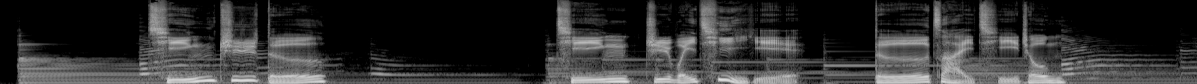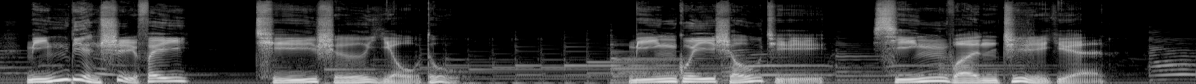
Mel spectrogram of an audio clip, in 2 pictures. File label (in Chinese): 男 朗诵 古文诗词 自然; 琴之德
